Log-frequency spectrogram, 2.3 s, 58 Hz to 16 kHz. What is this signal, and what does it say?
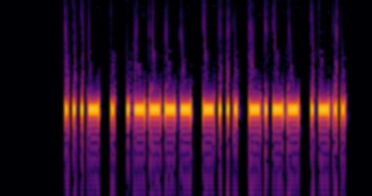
Morse code, heard as a keyed tone, about 47 wpm, 700 Hz. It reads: VE1BYL
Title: DXCC-100 Call Signs - 6 Characters - Repeated 3x - 50wpm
